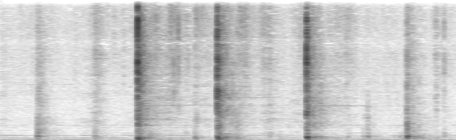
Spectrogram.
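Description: A basketball clangs off a hoop's rim and backboard.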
